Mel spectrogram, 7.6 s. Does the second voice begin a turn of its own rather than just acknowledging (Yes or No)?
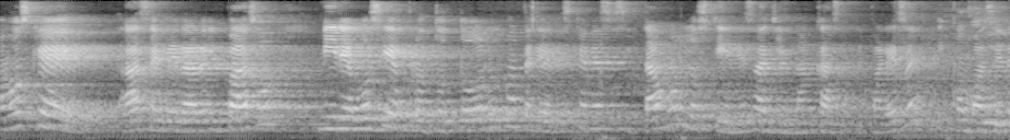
Yes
